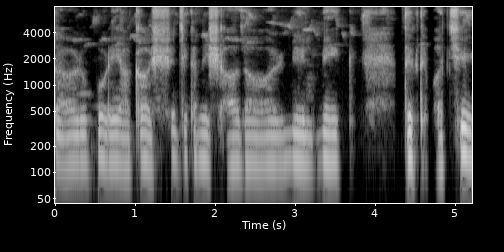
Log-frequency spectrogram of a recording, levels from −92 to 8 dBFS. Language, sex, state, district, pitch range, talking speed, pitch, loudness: Bengali, male, West Bengal, Jhargram, 130-140 Hz, 115 wpm, 135 Hz, -19 LUFS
